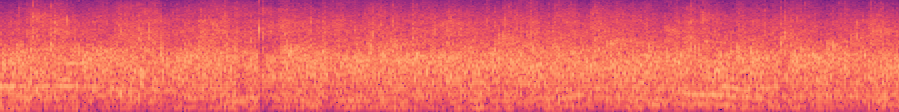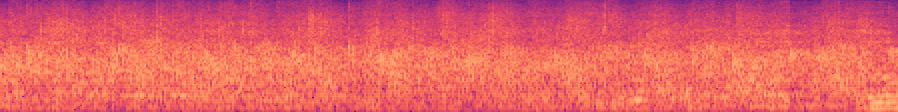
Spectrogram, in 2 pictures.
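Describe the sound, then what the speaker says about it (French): Sustained, dense audience applause at a season-closing evening event, steady and loud throughout with many hands clapping together and no gaps. "Voilà, et vous pouvez les applaudir."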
